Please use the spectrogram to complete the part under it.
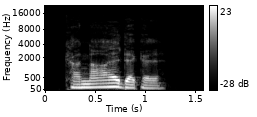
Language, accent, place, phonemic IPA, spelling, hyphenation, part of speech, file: German, Germany, Berlin, /kaˈnaːldɛkl̩/, Kanaldeckel, Ka‧nal‧de‧ckel, noun, De-Kanaldeckel.ogg
- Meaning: manhole cover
